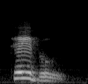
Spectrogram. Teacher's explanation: So the stress will be on ta, the first syllable.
